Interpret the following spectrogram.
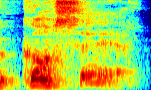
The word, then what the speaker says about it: cancer: Qui est capable de distinguer le cancer du concert? Parce que là, nous avons deux mots qui ne s'écrivent pas de la même manière et qui ne sont pas censés se prononcer de la même manière. Le on, c'est pas le en.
